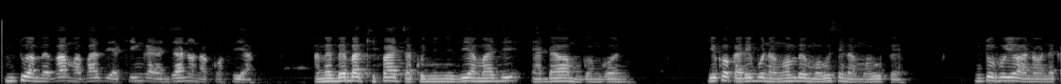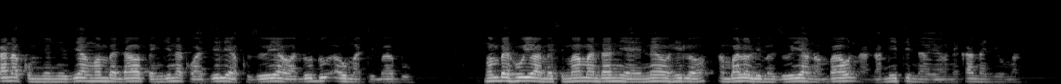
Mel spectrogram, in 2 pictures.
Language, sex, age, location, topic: Swahili, male, 18-24, Nakuru, agriculture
